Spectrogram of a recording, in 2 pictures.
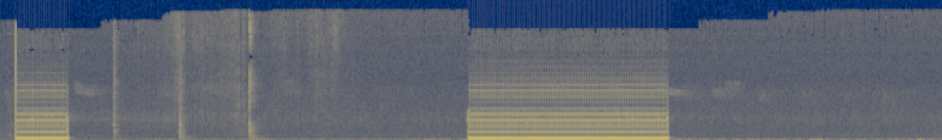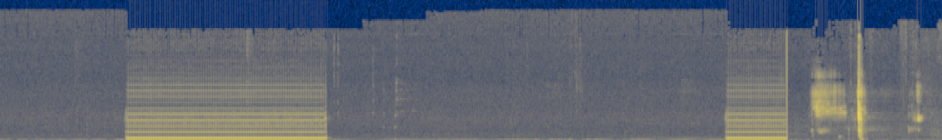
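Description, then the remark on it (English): A phone call rings out with steady electronic ringback tones, three long bursts about two seconds each separated by pauses, then a short final tone cut off as the line clicks open. “Thank you for answering your phone.”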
